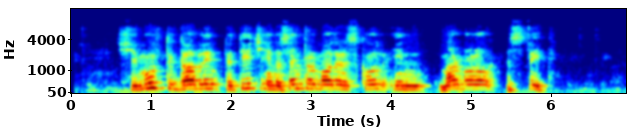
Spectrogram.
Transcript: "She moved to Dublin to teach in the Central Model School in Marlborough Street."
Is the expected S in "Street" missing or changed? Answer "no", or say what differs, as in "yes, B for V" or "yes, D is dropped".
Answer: no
